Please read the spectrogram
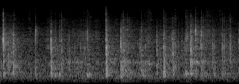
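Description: Plastic faceplate of an iRobot Roomba being prised off by hand, its snap clips releasing around the rim in a series of small, irregular clicks.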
